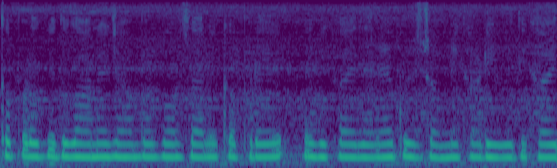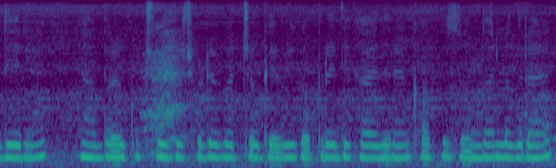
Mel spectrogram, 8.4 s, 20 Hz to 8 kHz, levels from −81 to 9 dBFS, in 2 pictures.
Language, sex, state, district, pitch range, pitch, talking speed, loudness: Hindi, female, Bihar, Kishanganj, 225-235 Hz, 230 Hz, 275 wpm, -34 LUFS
